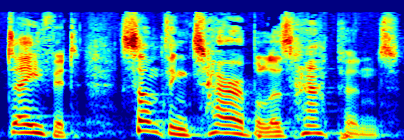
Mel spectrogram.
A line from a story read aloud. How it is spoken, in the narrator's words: Harriet said, her voice panicked and afraid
